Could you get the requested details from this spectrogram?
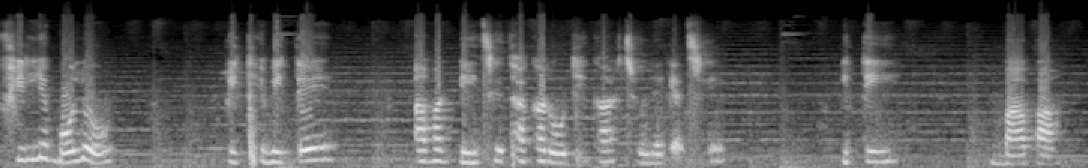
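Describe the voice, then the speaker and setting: Over music in the background, a woman talks in a high voice with fairly even intonation. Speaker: poetry reciter. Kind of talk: poetry reading.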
